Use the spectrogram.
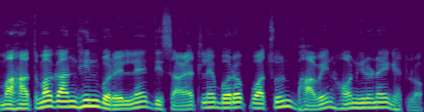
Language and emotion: Goan Konkani, neutral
